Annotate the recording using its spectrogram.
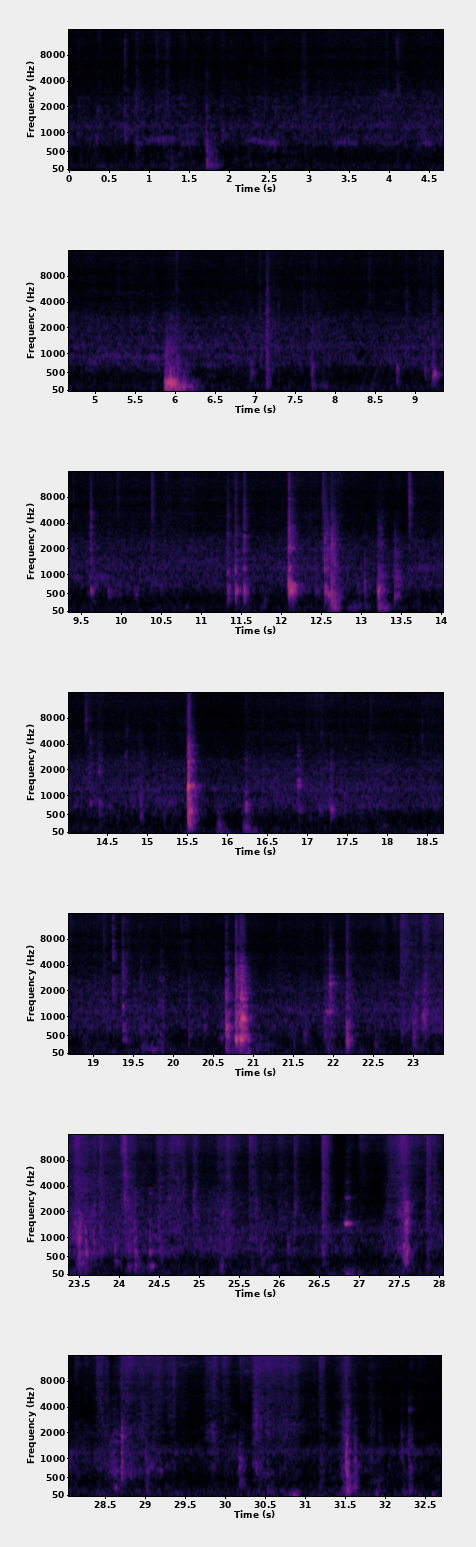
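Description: Kitchen handling sounds: scattered clicks and knocks of a wooden spoon and a plastic spice shaker against a small steel saucepan of chicken on a gas hob, with a sharper knock about six seconds in and a denser stretch of noise near the end.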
